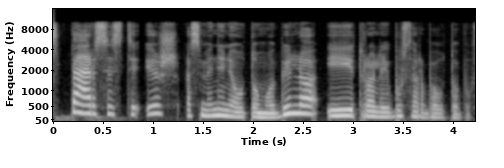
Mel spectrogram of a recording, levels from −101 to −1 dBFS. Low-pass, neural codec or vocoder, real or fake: 9.9 kHz; none; real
